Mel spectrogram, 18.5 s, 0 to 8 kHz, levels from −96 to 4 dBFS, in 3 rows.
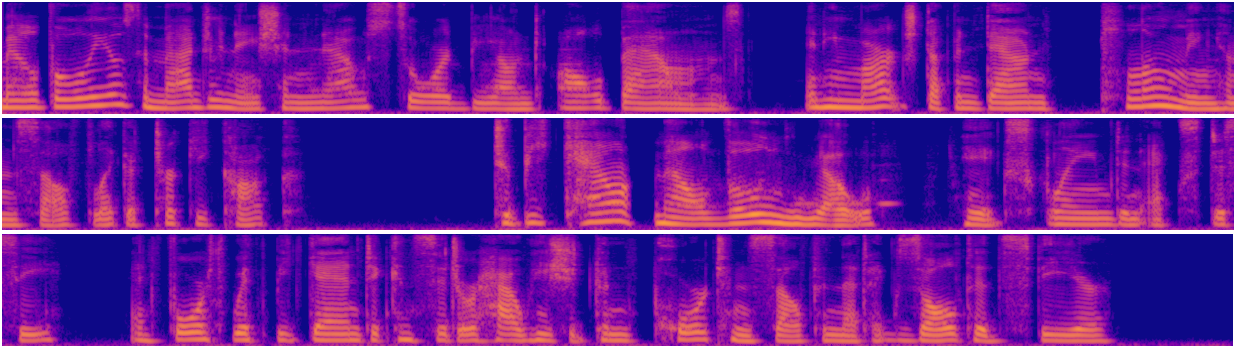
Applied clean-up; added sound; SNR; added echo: neural diffusion model UNIVERSE++.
